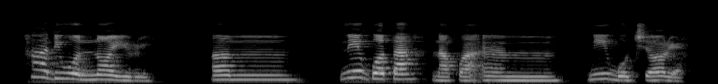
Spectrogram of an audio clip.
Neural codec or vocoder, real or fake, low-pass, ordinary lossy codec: none; real; 7.2 kHz; MP3, 64 kbps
